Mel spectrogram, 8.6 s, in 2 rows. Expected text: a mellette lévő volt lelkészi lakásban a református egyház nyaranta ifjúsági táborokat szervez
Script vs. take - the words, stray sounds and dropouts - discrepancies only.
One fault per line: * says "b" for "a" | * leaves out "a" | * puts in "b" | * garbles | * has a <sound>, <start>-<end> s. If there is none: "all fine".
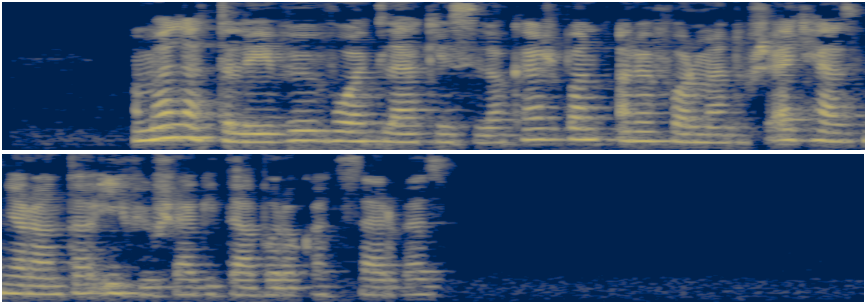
all fine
